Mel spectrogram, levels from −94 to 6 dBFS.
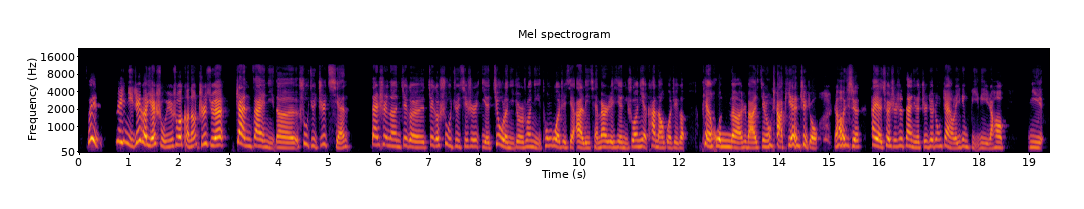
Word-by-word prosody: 所 485 - +5
以 - - +7 0.2
所 450 0 -3
以 415 0 +3
你 280 -7 -5
这 410 - +3
个 330 -4 +9
也 285 -1 +7
属 270 -10 -5
于 245 +2 -5
说 310 +2 +5
可 - - -1
能 275 +7 -2
直 360 +4 -1
觉 295 0 +6 0.2
站 325 - +4
在 260 -4 +2
你 200 -5 -10
的 200 -2 +1
数 360 -3 -7
据 275 -1 -10
之 325 +10 -8
前， 230 -2 -4 0.4
但 315 -2 -1
是 315 -1 -5
呢， 260 -3 -4
这 290 +3 -5
个 215 -4 -1
这 290 +8 -9
个 270 0 +2
数 295 -1 -8
据 255 0 -10
其 250 +3 -10
实 250 -1 -6
也 205 -3 -4
救 315 - -2
了 210 - +3
你， 195 -2 -9
就 220 0 -3
是 205 - -3
说 240 +3 -4
你 220 -5 -8
通 280 0 -5
过 270 -5 +2
这 215 -2 -7
些 210 - -3
案 220 -4 +2
例， 195 0 -5
前 195 - -8
边 230 +1 +2
儿 225 - -1
这 210 -1 -1
些 215 -2 -4
你 195 -2 -9
说 240 +4 -1
你 250 - -4
也 325 - -1
看 260 -5 -2
到 200 0 -1
过 200 0 -3
这 200 -1 -8
个 195 -2 -3 0.3
骗 285 -9 +3
婚 245 -3 +3
的 205 -4 +3
是 220 - -8
吧， 200 -1 +2
金 240 +4 -6
融 235 +6 -3
诈 250 -3 +3
骗 295 +5 +3
这 320 +4 -3
种。 280 -2 +2 0.3
然 - - -1
后 285 - +4
是 255 -4 -1 0.2
它 315 -3 +2
也 250 -5 +7
确 265 +4 +1
实 245 -1 -8
是 275 0 -6
在 270 -1 +1
你 220 - -6
的 205 - -3
直 230 +3 -9
觉 250 +2 -2
中 260 0 -8
占 - - 0
有 190 - -4
了 185 - -1
一 210 - -9
定 235 -2 -8
比 200 -3 -17
例， 190 -1 -10
然 180 +2 -5
后 210 -1 0 0.5
你 215 -2 -6
245 Hz, 300 characters per minute, -21 LUFS, 215-285 Hz, 0.5 s, 个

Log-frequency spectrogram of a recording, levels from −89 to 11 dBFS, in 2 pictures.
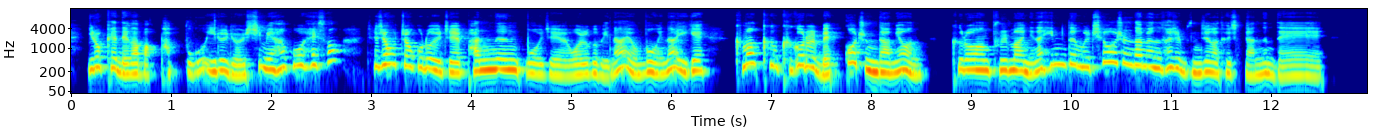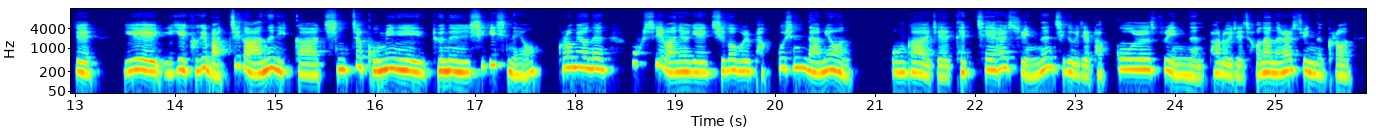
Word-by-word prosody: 이렇게 260 +1 0
내가 175 -2 +1
막 155 -2 -5
바쁘고 190 +1 -7
일을 205 -1 +1
열심히 160 - -1
하고 270 +7 0
해서 340 +9 -2 0.2
최종적으로 290 -6 0
이제 190 -2 +1
받는 230 +2 +5
뭐 175 -2 -2
이제 155 -2 -5
월급이나 165 - -2
연봉이나 190 +6 0
이게 210 0 0 0.2
그만큼 345 -6 -1
그거를 280 +3 0
메꿔 170 - 0
준다면 195 - +4 0.2
그런 230 -1 +3
불만이나 220 -2 +2
힘듦을 315 0 -2
채워 385 +8 -1
준다면은 310 -7 0
사실 250 0 0
문제가 185 0 0
되진 180 -1 -6
않는데 150 -2 -5 0.4
이게 185 -2 -1 0.2
예 220 0 +5
이게 200 +3 +1
그게 215 +4 0
맞지가 230 - -1
않으니까 185 -5 +2
진짜 235 +9 -2
고민이 215 -3 +5
되는 210 -2 +4
시기시네요. 200 - -2
그러면은 255 -2 +1 0.2
혹시 360 -4 -5
만약에 195 -2 +1
직업을 210 +1 -1
바꾸신다면 220 -7 0 0.4
뭔가 190 -1 -1
이제 145 -1 -7
대체할 220 +6 -1
수 250 -7 -6
있는 195 - -2
지금 200 -7 -3
이제 155 -3 -4
바꿀 235 +6 -1
수 225 -1 -7
있는 160 -6 -3
바로 180 -2 -3
이제 155 -2 -6
전환을 185 +5 0
할 215 +3 +2
수 220 -1 -13
있는 175 -5 -2
그런 155 -1 -7
210 Hz, 350 characters per minute, -23 LUFS, 180-245 Hz, 0.4 s, 받는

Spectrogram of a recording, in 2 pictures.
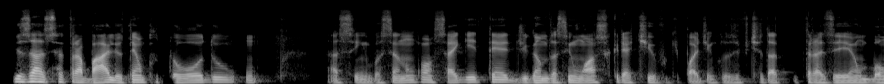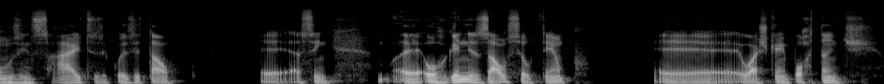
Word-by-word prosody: Exato, 125 -2 +6
você 120 -2 0
trabalha 100 -1 +5
o - - -1
tempo 105 +2 0
todo 100 +3 0
um 95 -2 -3 0.7
assim, 80 -2 -4
você 75 +4 -4
não 100 +3 0
consegue 105 0 0
ter, 110 0 +1
digamos 90 +2 +1
assim, 90 +2 0
um 90 -2 +1
ócio 95 +2 +1
criativo 90 -5 -3
que - - -22
pode 70 +1 -3
inclusive 75 0 -7
te - - -7
dar 80 0 0 0.2
trazer 80 0 0
um 80 0 0
bons 80 +1 0
insights 80 +1 -2
e - - -7
coisa 80 -1 -4
e - - -2
tal. 90 +11 -2 0.9
Eh, - - -3
assim, 75 -3 -3 0.7
eh, 75 +1 +4
organizar 95 -1 +5
o 110 -2 +1
seu 85 -3 -2
tempo, 90 +4 -4 0.7
eh, 70 -1 -1
eu 75 0 +2
acho 70 0 +1
que 75 - -6
é - - +2
importante. 85 -1 -3
85 Hz, 145 wpm, -25 LUFS, 80-100 Hz, 0.9 s, Exato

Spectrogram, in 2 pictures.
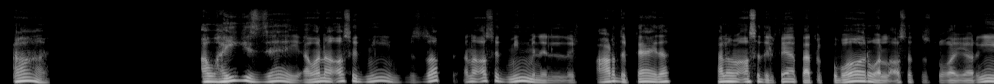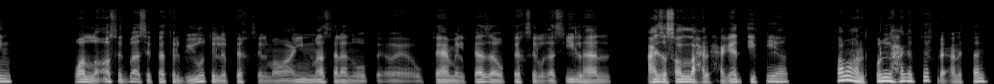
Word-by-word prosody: آه. 145 - +2 1.5
أو 130 -1 +3
هييجي 170 +7 +3
إزاي؟ 130 -3 -2
أو 105 +5 0
أنا 140 0 +2
قاصد 140 -3 -2
مين؟ 145 -5 -4
بالضبط، 125 - -5
أنا 135 - -3
قاصد 155 -4 -4
مين 140 +8 +1
من 125 -10 0 0.6
العرض 125 +4 0
بتاعي 125 +4 +1
ده؟ 130 +3 0 0.5
هل 125 - +3
أنا 135 -1 +3
قاصد 125 -1 -1
الفئة 120 +7 -2
بتاعة 95 -6 -1
الكبار، 135 +10 +1
والّا 90 -9 -1
قاصد - - -7
الصغيّرين، 90 +9 -3 0.7
والّا 115 -6 +3
قاصد 125 0 -2
بقى 130 +2 -1
ستات 120 0 -4
البيوت 105 +6 -1
اللي 90 -4 -2
بتغسل 110 -3 -7
المواعين 90 +4 -5
مثلًا 95 -2 -3
وب 85 -2 -9 0.4
وبتعمل 95 +3 -1
كذا 110 0 +2
وبتغسل 100 0 -4
الغسيل، 95 +4 -3
هل 100 +1 +1 0.4
عايز 115 +1 +7
أصلَّح 115 -1 +5
الحاجات 100 +3 +2
دي 115 - 0
فيها؟ 125 -2 0 0.5
طبعًا 185 - +8
كل 155 +1 +8
حاجة 155 +2 +5
بتفرق 170 - -2
عن 95 - -2
التانية. 135 +9 0
115 Hz, 155 wpm, -25 LUFS, 100-135 Hz, 1.5 s, طبعًا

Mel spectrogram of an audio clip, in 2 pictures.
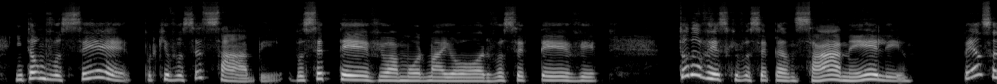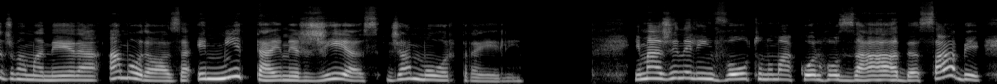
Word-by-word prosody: Então 280 +6 +1
você, 230 - -2
porque 205 +3 -4
você 210 +8 -7
sabe, 165 - -6
você 195 +7 -2
teve 205 -8 +3
o 185 - +1
amor 175 -1 -1
maior, 165 -2 -2
você 180 +4 -6
teve 180 -3 -3 0.8
toda 420 +3 +2
vez 245 -7 +4
que 215 - -6
você 200 0 -5
pensar 180 +3 0
nele, 185 0 +1 0.6
pensa 360 +3 -3
de 255 0 -5
uma 240 -1 -1
maneira 200 -1 -1
amorosa, 185 - 0
emita 260 - +5
energias 190 +1 0
de 190 +3 -5
amor 215 -6 0
para 165 -4 -9
ele. 150 +1 -10 1.1
Imagina 270 +3 +2
ele 270 -2 -1
envolto 245 +1 +3
em 235 - -1
uma 230 -2 -4
cor 220 +1 +4
rosada, 200 -2 +1
sabe, 230 - +1
205 Hz, 110 wpm, -23 LUFS, 180-250 Hz, 1.1 s, emita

